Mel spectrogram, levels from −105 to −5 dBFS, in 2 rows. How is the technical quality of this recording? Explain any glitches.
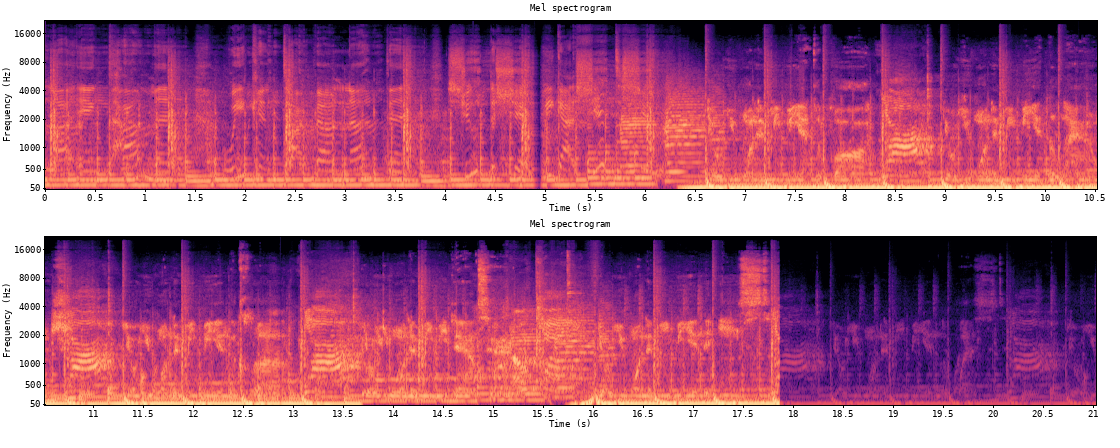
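Two glitches stand out: a brief stall near the five-second mark and a dropout that runs from late in the recording to the end.

At 4.88 to 4.98 s there is a short stall from a late packet. A packet missed its playout time and the jitter buffer ran dry, so the receiver stretched the last bit of sound for about 73 ms until the packet turned up. Playback then resumed where it had stopped, about 73 ms behind its earlier timing. Nothing is lost. The sound is simply held too long, with a slight buzzy or dipped quality.

From 17.87 s to the end there is an audio dropout to a faint residue. The main signal cuts out abruptly, most likely because the source feeding the chain was lost while the path after the break stayed live. What remains is a faint sound roughly 30 dB below the normal level. It is not a pause or a fade. The audio drops suddenly to this low leak and never returns.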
